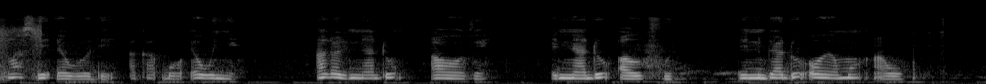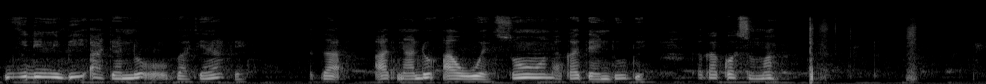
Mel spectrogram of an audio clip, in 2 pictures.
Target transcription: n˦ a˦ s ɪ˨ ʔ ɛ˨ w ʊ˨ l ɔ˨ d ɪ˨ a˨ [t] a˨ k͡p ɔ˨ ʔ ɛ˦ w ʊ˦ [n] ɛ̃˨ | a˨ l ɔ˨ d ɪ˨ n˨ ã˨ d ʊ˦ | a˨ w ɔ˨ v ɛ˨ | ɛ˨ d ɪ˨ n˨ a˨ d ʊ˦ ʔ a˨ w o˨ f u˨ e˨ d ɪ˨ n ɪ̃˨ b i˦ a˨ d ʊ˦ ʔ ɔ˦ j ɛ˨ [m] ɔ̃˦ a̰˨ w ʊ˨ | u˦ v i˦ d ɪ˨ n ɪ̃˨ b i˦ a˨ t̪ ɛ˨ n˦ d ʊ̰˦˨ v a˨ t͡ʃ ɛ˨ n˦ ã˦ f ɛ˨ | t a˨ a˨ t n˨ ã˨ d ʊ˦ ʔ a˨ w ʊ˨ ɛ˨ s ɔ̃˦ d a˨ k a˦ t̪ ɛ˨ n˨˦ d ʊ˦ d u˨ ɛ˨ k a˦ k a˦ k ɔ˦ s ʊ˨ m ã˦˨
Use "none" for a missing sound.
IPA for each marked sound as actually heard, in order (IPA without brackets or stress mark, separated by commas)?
k, ɲ, m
